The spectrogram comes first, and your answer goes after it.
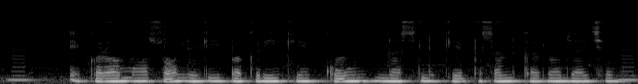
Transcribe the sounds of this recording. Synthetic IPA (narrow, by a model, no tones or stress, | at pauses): ekɾɔmãsɔlelibəkɾikekoːnːəslkepəsənd̪ʱkəɾlɔd͡ʒajt͡ʃʰɛ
